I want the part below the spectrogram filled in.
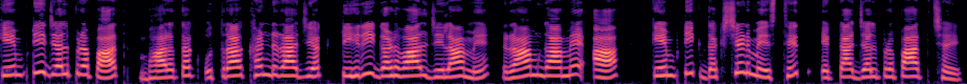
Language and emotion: Maithili, neutral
